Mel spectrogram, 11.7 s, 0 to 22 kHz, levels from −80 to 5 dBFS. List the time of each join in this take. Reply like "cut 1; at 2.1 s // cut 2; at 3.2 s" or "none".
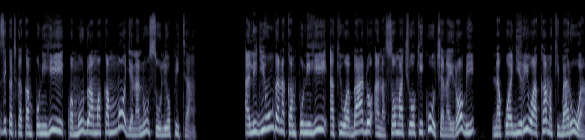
none

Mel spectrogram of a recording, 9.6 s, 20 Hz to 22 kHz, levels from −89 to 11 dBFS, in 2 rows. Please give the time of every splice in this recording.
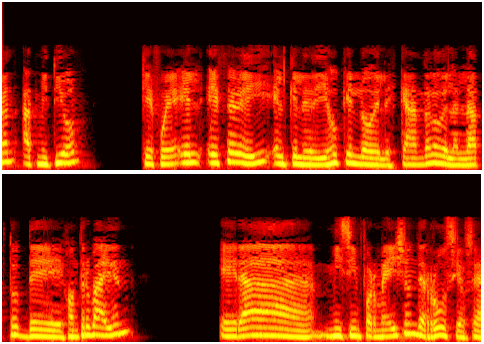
none

